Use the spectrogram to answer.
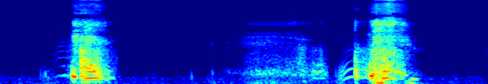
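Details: Woman with a cold, after about three days of bad sneezing and now improving: two forceful sneezes with a quieter breathy inhale between them.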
